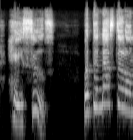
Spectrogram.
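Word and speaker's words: Jesús: Um, that J is pronounced with a H sound. It's Jesus.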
